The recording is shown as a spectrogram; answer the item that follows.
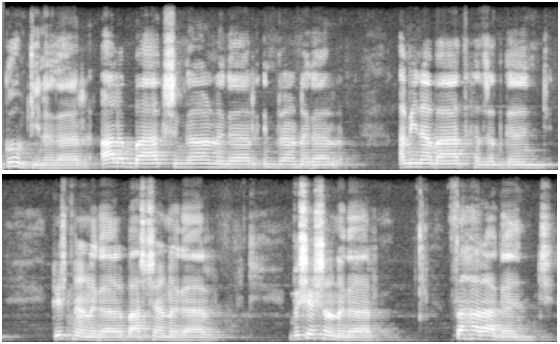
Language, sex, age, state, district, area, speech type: Sindhi, male, 30-45, Uttar Pradesh, Lucknow, urban, spontaneous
